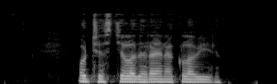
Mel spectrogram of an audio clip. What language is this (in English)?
Czech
